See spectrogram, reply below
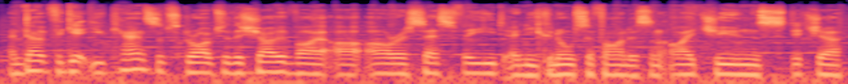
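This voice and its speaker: A man hosting a podcast, hoarse from a cold, talking casually with many ums and restarts. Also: medium pitch, level tone, a little fast, over music. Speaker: podcast host.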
